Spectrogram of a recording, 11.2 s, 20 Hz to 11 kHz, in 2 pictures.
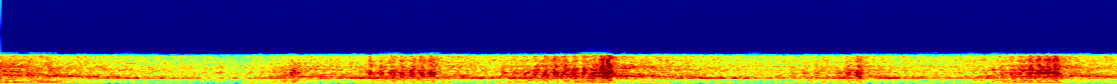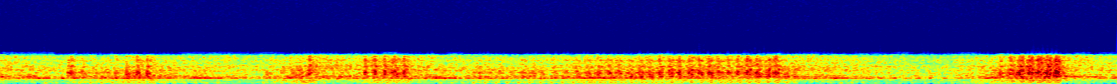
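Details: Subaru petrol engine under load around 2500 RPM, with low oil pressure at warm idle: sharp irregular knocks heard only under load; owner fears a rod bearing, or piston slap, unconfirmed.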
